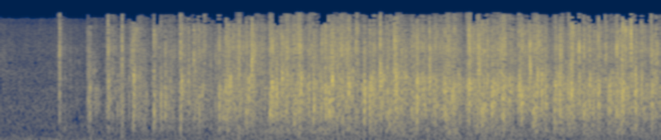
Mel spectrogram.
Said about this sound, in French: Thierry a mené un combat et en son honneur, je voudrais que nous faisions une minute d'applaudissement parce qu'on peut vraiment parler de combat lors d'une expropriation.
